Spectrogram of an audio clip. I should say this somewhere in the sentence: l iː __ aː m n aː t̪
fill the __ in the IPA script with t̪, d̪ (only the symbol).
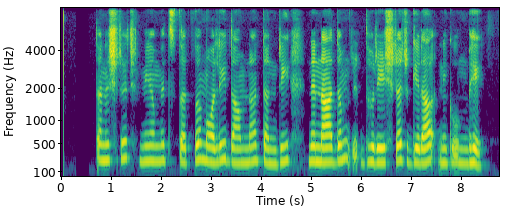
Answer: d̪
